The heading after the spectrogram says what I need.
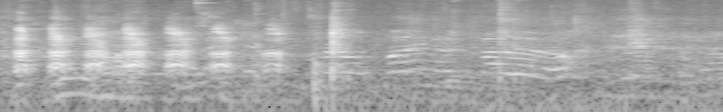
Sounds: Human voice, Laughter

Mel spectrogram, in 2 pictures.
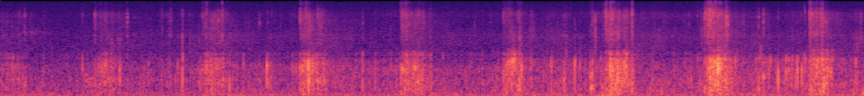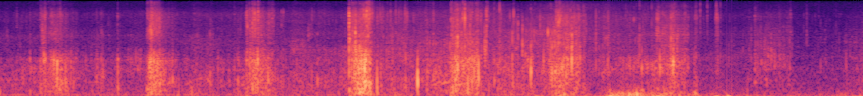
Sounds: footsteps

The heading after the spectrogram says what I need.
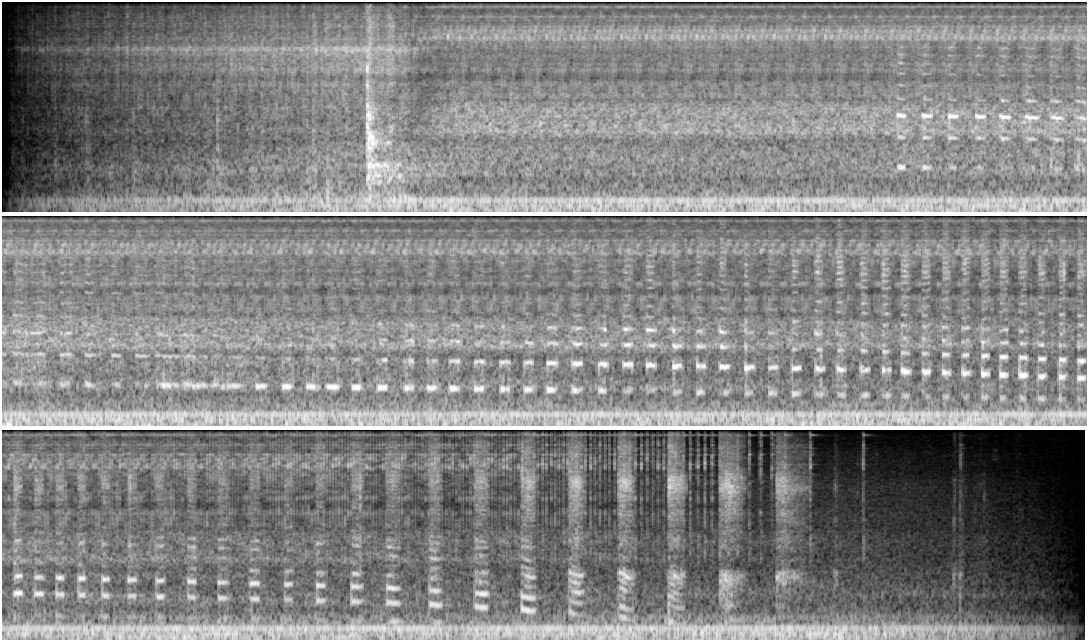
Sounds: Vehicle, Bicycle

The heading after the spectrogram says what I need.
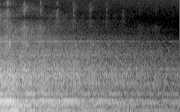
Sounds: Musical instrument, Music, Keyboard (musical), Organ

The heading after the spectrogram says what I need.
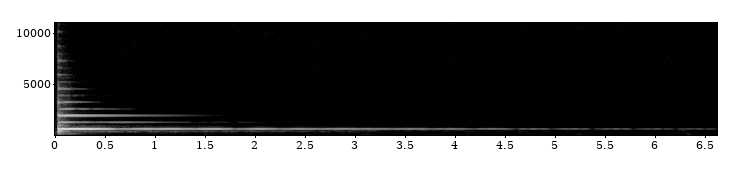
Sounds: Harp, Musical instrument, Music

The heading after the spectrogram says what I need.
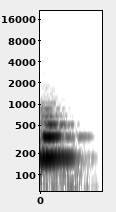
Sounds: Music, Musical instrument, Brass instrument

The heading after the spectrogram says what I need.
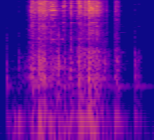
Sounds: silverware, home sounds

